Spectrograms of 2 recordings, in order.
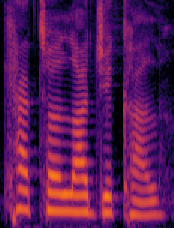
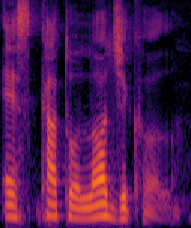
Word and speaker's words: eschatological: repeat the word eschatological am I pronouncing the word correctly as catological yes can you read the meaning of eschatological well you're not pronouncing it properly now is eschatological say it eschatological right it means concerning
